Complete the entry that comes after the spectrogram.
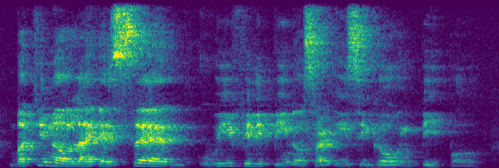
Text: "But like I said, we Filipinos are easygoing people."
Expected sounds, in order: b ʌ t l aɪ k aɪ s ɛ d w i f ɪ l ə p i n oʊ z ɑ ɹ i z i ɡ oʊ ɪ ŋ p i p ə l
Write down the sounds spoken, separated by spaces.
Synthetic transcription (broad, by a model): b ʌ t l aɪ k aɪ s ɛ d w i f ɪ l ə p i n oʊ s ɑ ɹ i s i ɡ oʊ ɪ ŋ p i p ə l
